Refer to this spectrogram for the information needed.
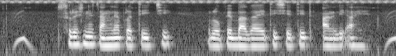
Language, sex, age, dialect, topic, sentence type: Marathi, male, 18-24, Varhadi, agriculture, statement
